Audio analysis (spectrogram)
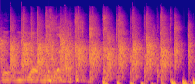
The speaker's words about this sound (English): Harder. You know applauding is your thing, dog.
